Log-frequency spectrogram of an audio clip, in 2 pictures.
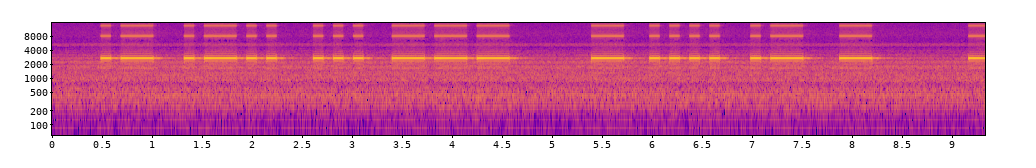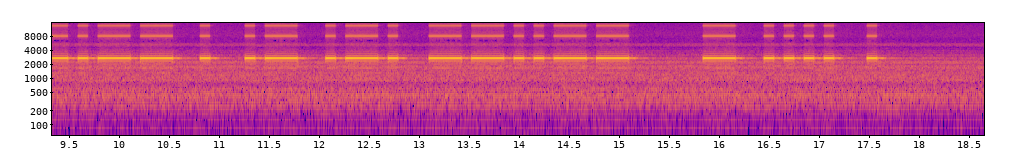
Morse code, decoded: ALSO THAT YEAR, THE

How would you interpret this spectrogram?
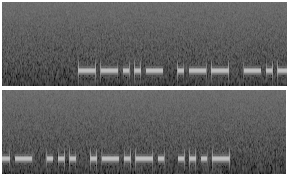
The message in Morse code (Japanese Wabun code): ヒヤケランク

